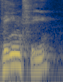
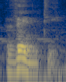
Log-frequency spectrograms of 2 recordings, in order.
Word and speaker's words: venti: Winds of coffee maybe does mean wins anyways pronunciation it's not venti it's venti Venti venti and this connects to our last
